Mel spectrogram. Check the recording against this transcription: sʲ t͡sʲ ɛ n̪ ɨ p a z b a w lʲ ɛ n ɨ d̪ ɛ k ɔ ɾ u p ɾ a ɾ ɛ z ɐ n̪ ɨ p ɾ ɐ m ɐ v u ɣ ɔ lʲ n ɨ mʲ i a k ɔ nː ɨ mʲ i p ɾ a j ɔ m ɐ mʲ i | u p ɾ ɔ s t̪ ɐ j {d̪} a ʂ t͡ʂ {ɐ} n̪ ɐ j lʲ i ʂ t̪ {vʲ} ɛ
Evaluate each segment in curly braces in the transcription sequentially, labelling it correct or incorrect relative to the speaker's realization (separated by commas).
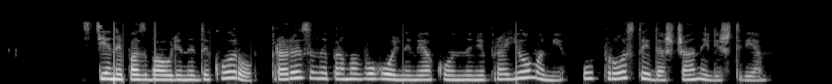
correct, incorrect, correct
